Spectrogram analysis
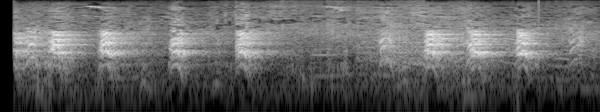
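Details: A pet dog at bath time barking in sharp, rough barks, about two per second in bursts with short pauses.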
